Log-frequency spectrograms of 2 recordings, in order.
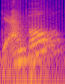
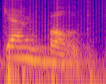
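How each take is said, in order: First: The final d sound is dropped. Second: The final d sound is pronounced. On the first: The speaker calls it wrong. "So I said it gamble" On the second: The speaker calls it right. "but I guess I should say it gambled"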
